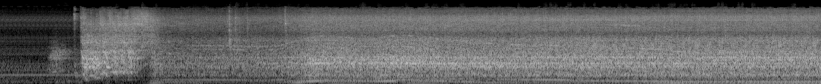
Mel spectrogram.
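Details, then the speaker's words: 1995 Pontiac Grand Am 3.1L V6 with a new starter, third try with 1/64 and 1/32 inch shims (about 45 thousandths) after an earlier squeal: a short crank catches quickly and settles to a steady idle with no grinding. A normal start. "Well, I think that's got it."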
